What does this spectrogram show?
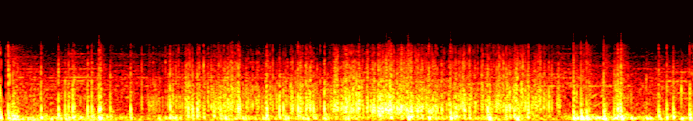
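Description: Aerial fireworks display: shells bursting one after another in a dense run of sharp bangs and crackles over a steady low rumble, heaviest about halfway through.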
